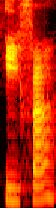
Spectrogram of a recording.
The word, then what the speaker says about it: Aoife: to spell my name it's spelled a o i f e and it's pronounced epha and my surname is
